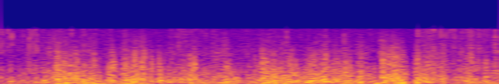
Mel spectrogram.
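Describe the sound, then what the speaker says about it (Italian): Icy wind roars in gusts during a snowstorm in Castelvecchio in the Marche, a loud, constant rushing that buffets the microphone without letup, with no speech heard. "sentite qua il vento gelido"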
